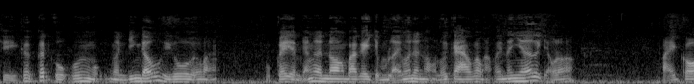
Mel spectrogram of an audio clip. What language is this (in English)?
Vietnamese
